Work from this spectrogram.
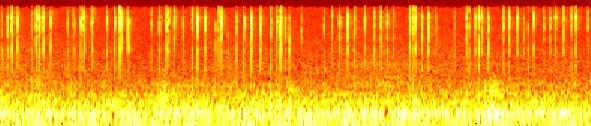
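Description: Long nails tap and scratch a small dark amber glass dropper bottle with a black dropper cap, apparently filled, held close to the microphone. Quiet, rapid, bright clicks and scratchy ticks come in uneven bursts over a steady low hum, each tap dying away instantly.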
